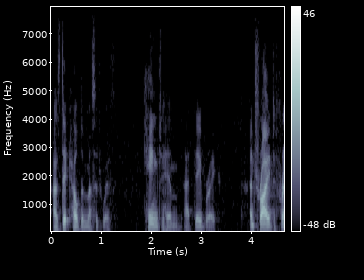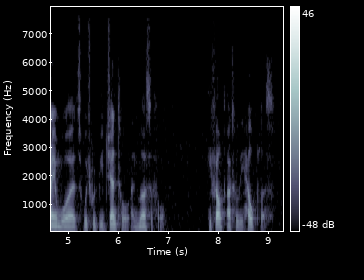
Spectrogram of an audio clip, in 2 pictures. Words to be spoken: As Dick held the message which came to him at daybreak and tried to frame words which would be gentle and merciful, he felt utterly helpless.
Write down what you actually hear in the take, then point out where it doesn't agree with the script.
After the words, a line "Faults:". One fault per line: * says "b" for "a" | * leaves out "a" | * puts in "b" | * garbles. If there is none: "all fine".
As Dick held the message with came to him at daybreak and tried to frame words which would be gentle and merciful, he felt utterly helpless.
Faults:
* says "with" for "which"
